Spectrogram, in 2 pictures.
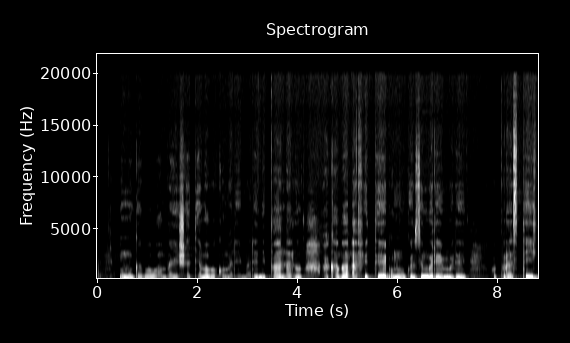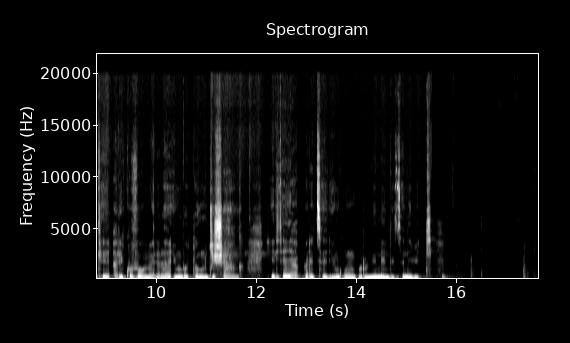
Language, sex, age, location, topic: Kinyarwanda, female, 25-35, Nyagatare, agriculture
